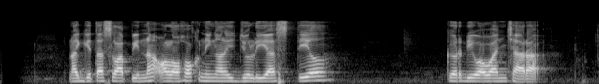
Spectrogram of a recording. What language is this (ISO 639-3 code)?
sun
